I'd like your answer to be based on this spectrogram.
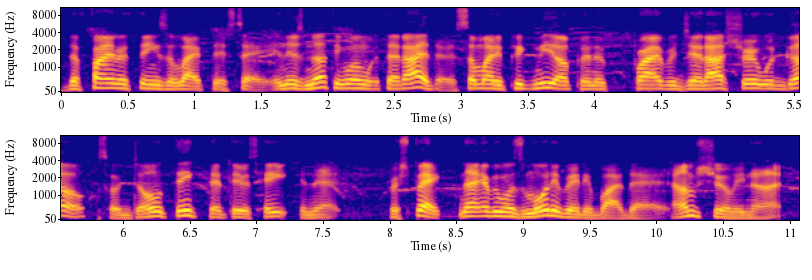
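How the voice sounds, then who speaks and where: A man's voice: medium pitch, fairly bright tone. Earnest man giving a reflective outdoor talk. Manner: earnest, repeats key points, speaks in short phrases. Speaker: business coach. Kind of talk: reflective motivational talk to camera. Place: outdoors in a park.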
